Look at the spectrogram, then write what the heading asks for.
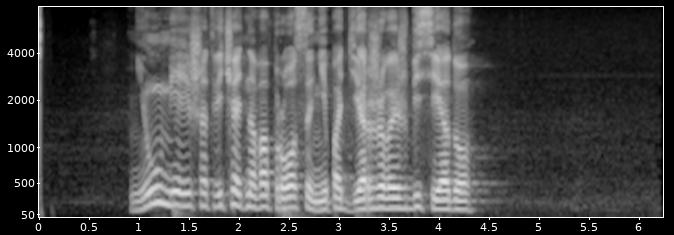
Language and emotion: Russian, angry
